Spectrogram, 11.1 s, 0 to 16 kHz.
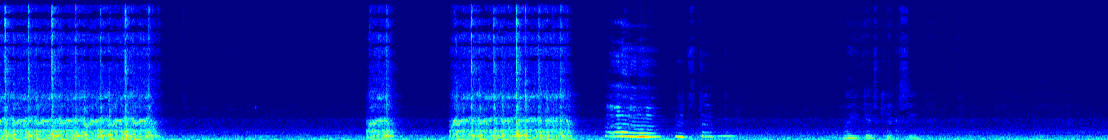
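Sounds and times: electric sewing machine stitching: 0.0s - 1.7s, 3.7s - 5.8s.

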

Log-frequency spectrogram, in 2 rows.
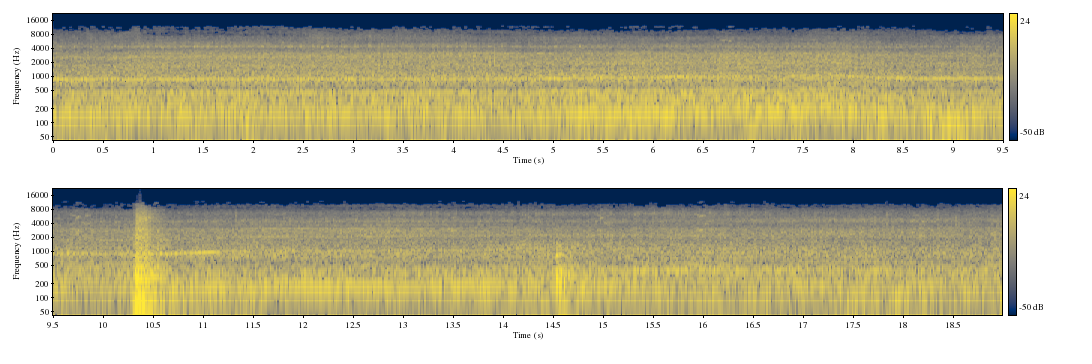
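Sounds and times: tractor diesel engine running: 0.0s - 18.9s
sharp bang: 10.3s - 11.0s.

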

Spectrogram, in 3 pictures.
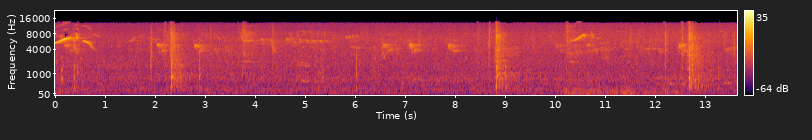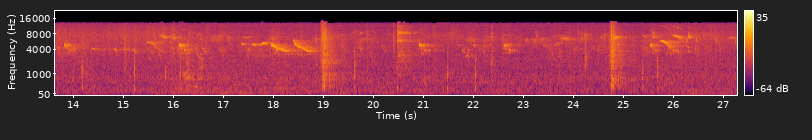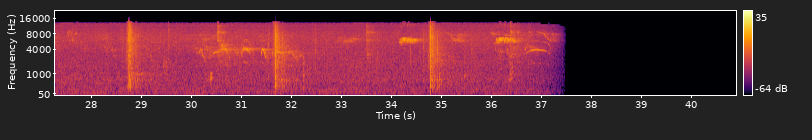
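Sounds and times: birds chirping: 0.0s - 37.4s
tennis racket hitting ball: 2.0s - 3.4s, 8.6s - 9.5s, 12.5s - 17.5s, 18.7s - 22.2s, 24.3s - 27.3s, 28.4s - 32.4s, 34.6s - 35.6s.

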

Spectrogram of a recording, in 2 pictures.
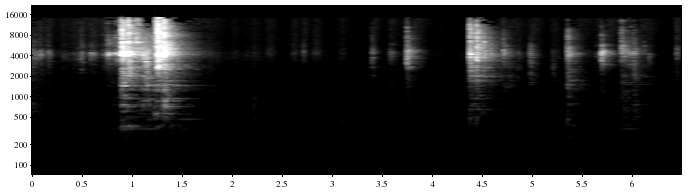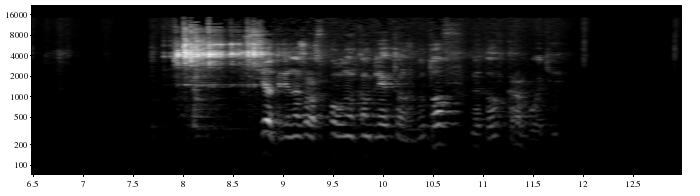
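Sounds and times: metal hooks clattering on steel frame: 0.0s - 1.8s, 7.7s - 9.1s.

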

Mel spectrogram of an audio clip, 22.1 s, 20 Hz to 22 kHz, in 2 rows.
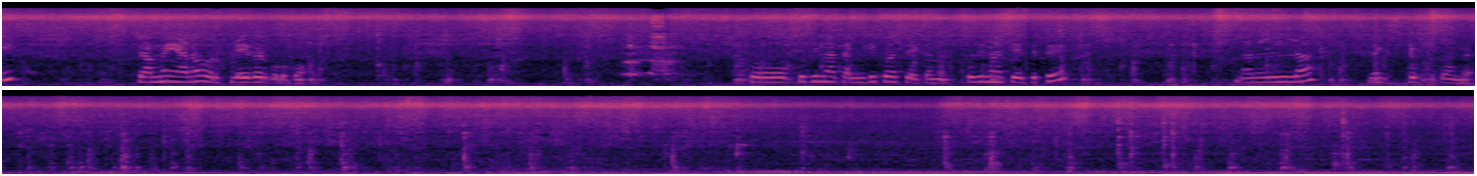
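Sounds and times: food sizzling in oil: 0.0s - 22.0s
wooden spatula scraping pot: 1.6s - 16.6s.

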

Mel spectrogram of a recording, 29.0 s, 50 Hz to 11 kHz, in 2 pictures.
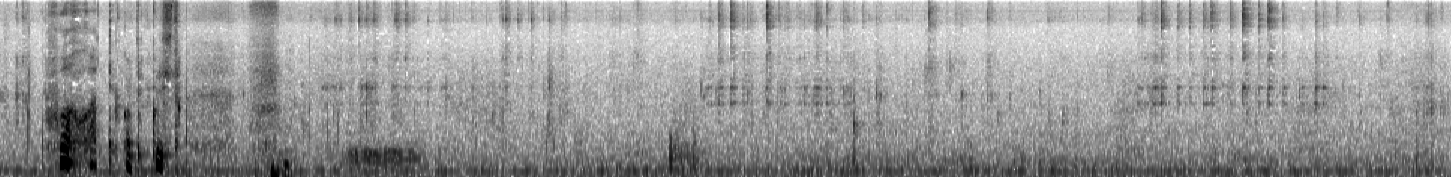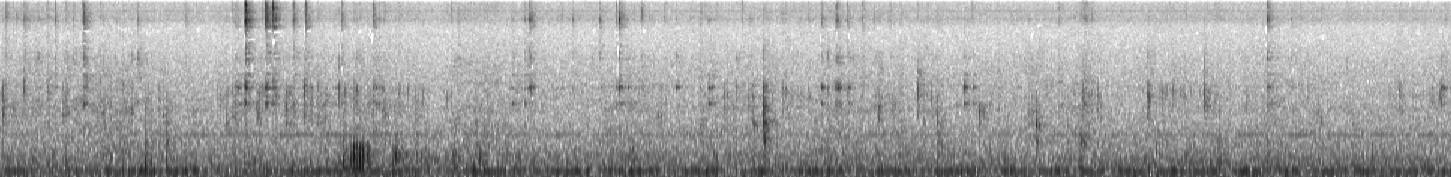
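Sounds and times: dog crunching food: 0.0s - 0.5s, 2.9s - 29.0s.

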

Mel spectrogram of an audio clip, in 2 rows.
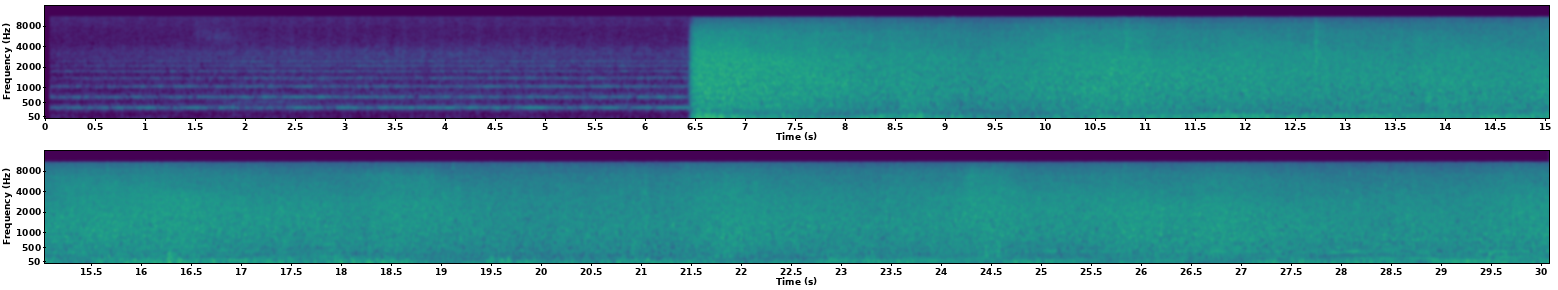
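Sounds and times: ocean waves on a beach: 6.4s - 30.0s.

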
